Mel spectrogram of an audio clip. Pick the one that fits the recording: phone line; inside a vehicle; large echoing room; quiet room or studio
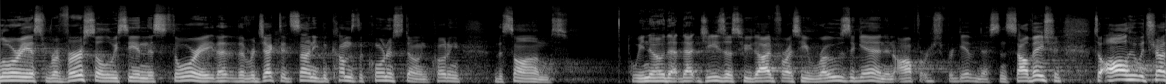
large echoing room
